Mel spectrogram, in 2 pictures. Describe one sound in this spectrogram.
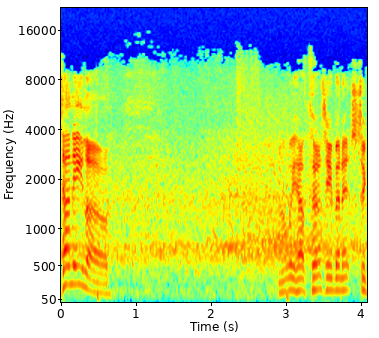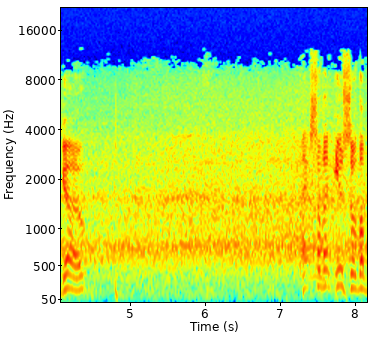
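A stadium crowd roars steadily in the background.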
